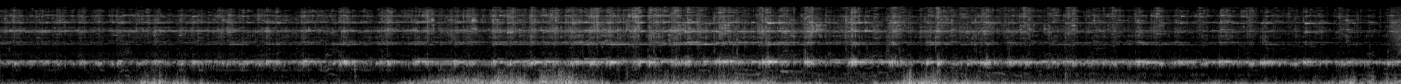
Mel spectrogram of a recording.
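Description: Khillari bullocks pulling a plough: jingling bells and hoof clops, over a steady high ringing tone, with low rumbles that come and go.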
